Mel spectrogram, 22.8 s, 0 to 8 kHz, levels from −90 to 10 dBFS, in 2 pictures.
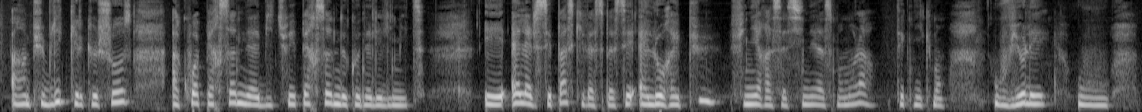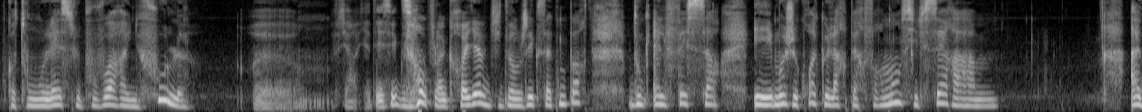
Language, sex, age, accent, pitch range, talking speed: French, female, 30-49, French, 195-230 Hz, 190 wpm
